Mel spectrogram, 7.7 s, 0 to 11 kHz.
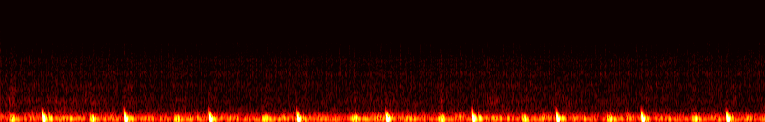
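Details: Heartbeat-and-breathing sleep ASMR recording: steady low thumping at about 70 beats per minute with soft breathing underneath; a normal heartbeat.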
